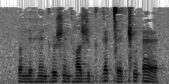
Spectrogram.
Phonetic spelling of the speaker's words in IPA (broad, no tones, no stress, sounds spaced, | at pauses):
ʌ ŋ ɛ ɦ ɛ̃ ɡʱ ə˞ ʂ ɛ̃ ɡʱ ɑ ʐ i ɡ ə ɡ æ ǀ ɛ ǁ ʊ ʔ æ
